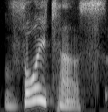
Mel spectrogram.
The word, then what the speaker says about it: Wojtas: It's spelt Wojtas, but it's pronounced Voitas, as if it was a V and a Y instead of a W and a J.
